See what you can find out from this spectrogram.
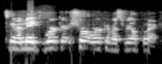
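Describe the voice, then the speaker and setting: High-pitched man on dull lo-fi audio. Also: flat delivery, fairly quick. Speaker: tabletop game player. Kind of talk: casual game planning chat. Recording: dull lo-fi voice recording.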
